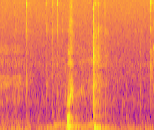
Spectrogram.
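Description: Faint clicks of computer keys as the presentation slides are advanced, with a man's short hesitant 'uh' about a second in.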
